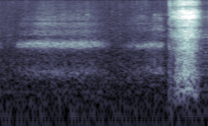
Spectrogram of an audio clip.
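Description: A woman breathing faintly into a lectern microphone, then a loud, sharp breath in near the end.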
